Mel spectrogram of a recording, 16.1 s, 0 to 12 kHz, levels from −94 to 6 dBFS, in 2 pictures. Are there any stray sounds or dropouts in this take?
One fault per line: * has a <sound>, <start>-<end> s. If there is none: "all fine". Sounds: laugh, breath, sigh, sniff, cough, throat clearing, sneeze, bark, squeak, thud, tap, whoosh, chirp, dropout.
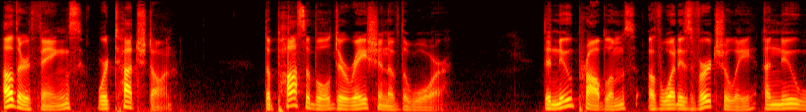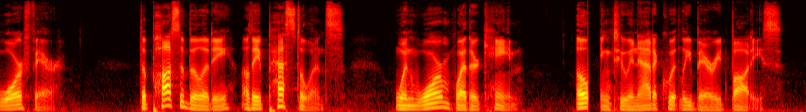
* has a dropout, 13.9-14.1 s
